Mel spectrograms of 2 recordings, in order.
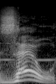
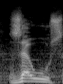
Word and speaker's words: Zeus: Zeus. The locals pronounce it Zus, but we don't associate the word Zus divinely, so let's stick to our pronunciation.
